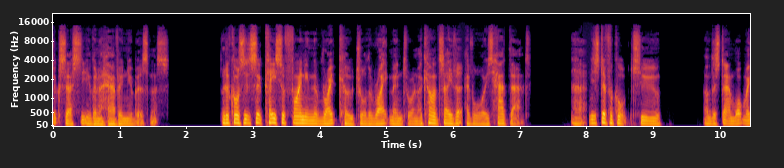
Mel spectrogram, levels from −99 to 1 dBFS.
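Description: AAC frame loss with concealment strikes twice, from 6.08 to 6.21 s and again from 7.95 to 8.08 s. Each time roughly 90 ms of coded data never reaches the decoder, which fits about nine low-delay frames. The decoder papers over the gap by rebuilding the missing stretch from the last good spectrum, so each dropout comes through as a brief smeared, noisy, phasey patch in the speech. The light roughness in the surrounding audio is likely from the low-delay AAC compression at 64 kbps.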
